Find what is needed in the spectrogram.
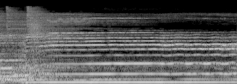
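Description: Live band of electric guitar, steel guitar, keyboard and acoustic guitar: the beat drops out about a third of a second in and the band holds one long sustained chord over a steady bass note.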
